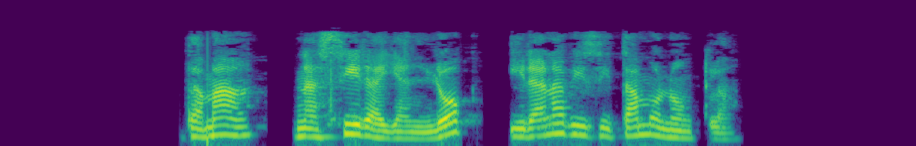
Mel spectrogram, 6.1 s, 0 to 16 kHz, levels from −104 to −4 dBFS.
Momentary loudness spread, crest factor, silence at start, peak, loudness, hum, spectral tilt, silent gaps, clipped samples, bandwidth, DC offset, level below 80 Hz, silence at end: 12 LU; 18 dB; 1.25 s; 0 dBFS; -17 LUFS; none; -4.5 dB/octave; 1.78-1.95 s, 3.22-3.39 s; under 0.1%; 8 kHz; under 0.1%; -54 dBFS; 1.25 s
